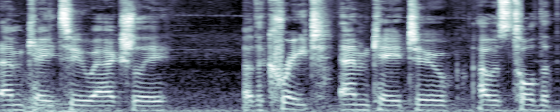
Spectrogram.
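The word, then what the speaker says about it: Krait: I did want to get the Kira MK2, actually, the crate MK2. I was told that that is how it's pronounced.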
